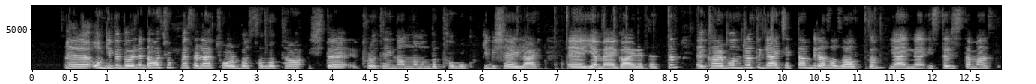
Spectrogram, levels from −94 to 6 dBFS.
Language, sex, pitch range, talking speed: Turkish, male, 220-275 Hz, 125 wpm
